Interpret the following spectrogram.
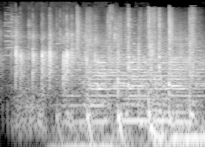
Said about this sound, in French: Bravo, on applaudit, bravo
